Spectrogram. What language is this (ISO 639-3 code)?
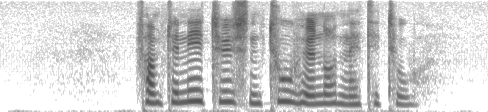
nor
